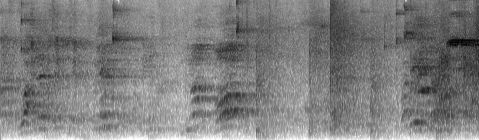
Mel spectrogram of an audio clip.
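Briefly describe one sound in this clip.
Young men and women shout and call out across a large echoing hall.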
